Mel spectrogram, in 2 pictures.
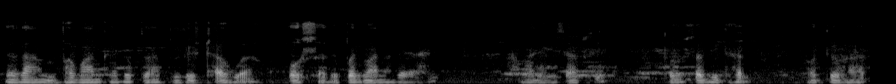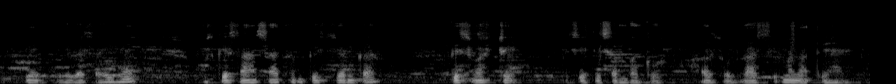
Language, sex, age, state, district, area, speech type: Hindi, male, 45-60, Uttar Pradesh, Prayagraj, rural, spontaneous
